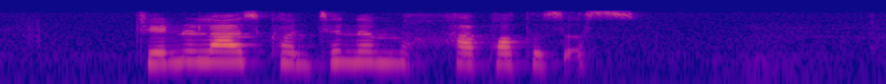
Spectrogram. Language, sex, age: English, female, 19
